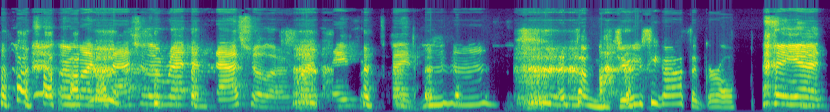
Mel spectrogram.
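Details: Younger adult with aphasia; aphasia.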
